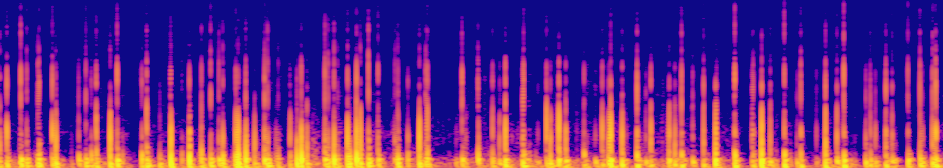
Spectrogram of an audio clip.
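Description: A vinyl bag is tapped with the nails in a quick, steady stream of short, soft clicks. The taps are dull and low-weighted with a light crinkly edge, and each dies away almost instantly.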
